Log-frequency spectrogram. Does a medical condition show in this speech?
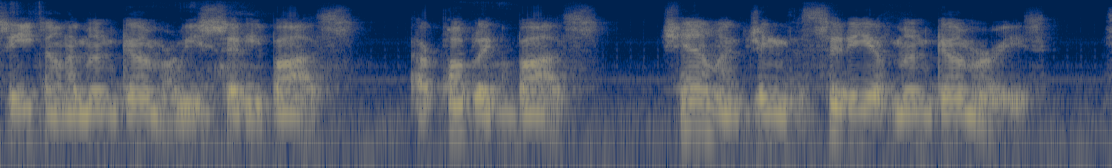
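Yes: cerebral palsy; uses wheelchair.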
